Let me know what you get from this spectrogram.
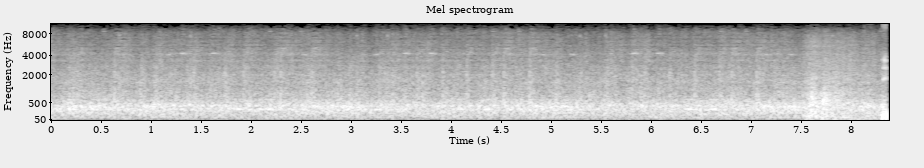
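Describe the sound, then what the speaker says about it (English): A simulated freight train in Trainz 2022 rolls past with potash and grain hopper cars, a steady rumbling clickety-clack of wheels over rail joints throughout, fairly loud and close, with no talk. "this is the last of the train coming up here now."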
